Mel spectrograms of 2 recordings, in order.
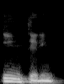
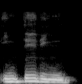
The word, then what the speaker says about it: ínterim: Essa só tem essa pronúncia também. Ínterim. Não existe interim.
